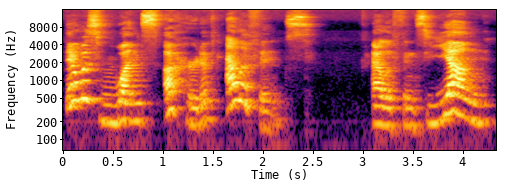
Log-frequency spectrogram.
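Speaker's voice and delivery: lively storybook reading with big swings; animated story voice for young listeners; reading to children. A narrator's reading. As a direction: read it to the class like a picture book. Teacher reads picture book aloud.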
